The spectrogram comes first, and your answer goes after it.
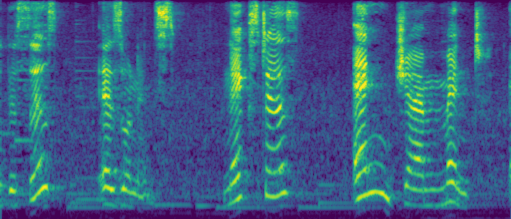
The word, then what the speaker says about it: enjambment: Next is enjambment. B is silent. Enjambment, it means when same sentence continues.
